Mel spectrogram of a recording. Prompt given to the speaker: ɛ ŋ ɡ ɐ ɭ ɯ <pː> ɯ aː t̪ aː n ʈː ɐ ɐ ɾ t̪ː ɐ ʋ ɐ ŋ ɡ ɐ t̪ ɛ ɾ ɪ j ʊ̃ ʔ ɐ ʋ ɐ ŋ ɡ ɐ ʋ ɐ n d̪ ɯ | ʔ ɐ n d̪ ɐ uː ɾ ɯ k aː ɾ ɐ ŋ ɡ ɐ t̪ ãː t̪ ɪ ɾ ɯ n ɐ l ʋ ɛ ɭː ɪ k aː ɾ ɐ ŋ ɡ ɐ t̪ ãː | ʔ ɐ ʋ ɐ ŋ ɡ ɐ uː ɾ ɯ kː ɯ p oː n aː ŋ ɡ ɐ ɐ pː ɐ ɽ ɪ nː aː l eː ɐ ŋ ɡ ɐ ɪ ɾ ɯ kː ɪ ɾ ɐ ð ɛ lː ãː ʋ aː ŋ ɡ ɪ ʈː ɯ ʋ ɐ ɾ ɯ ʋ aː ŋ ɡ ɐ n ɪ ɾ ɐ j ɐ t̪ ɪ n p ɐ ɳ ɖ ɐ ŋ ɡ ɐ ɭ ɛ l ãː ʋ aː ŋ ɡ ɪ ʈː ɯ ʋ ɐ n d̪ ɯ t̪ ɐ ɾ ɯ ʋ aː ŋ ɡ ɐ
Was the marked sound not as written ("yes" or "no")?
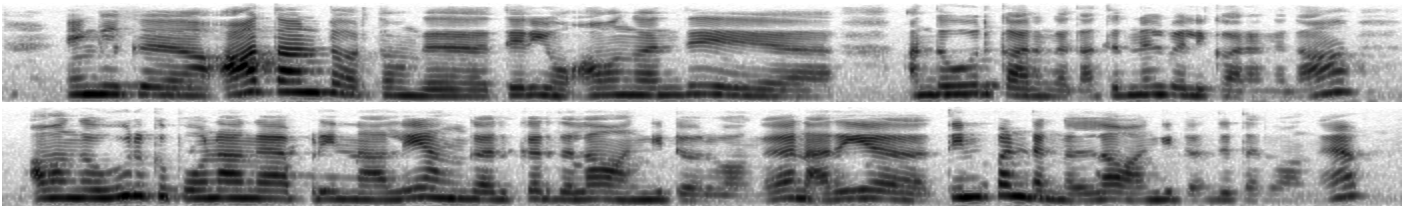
yes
